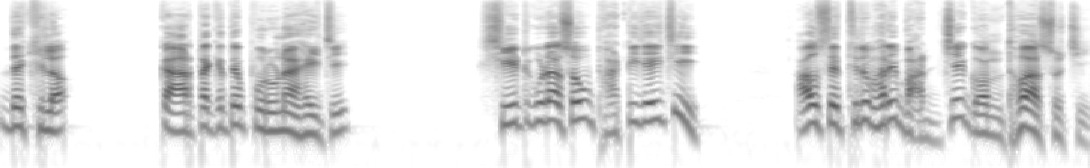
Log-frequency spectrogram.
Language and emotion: Odia, disgusted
